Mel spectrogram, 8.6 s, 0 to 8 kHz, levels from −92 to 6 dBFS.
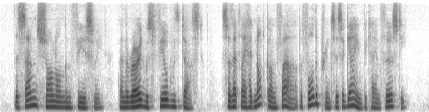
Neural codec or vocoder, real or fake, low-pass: codec, 16 kHz, 1.1 kbps, Voila-Tokenizer; fake; 7.2 kHz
